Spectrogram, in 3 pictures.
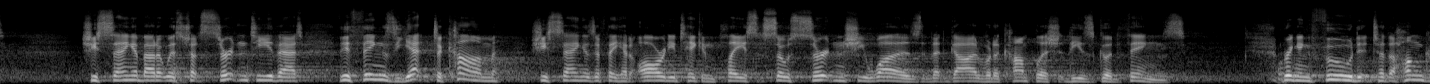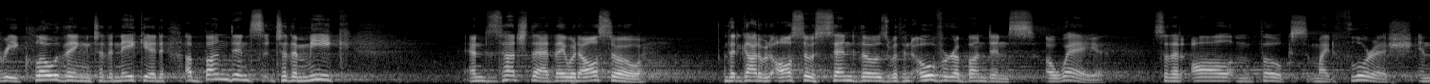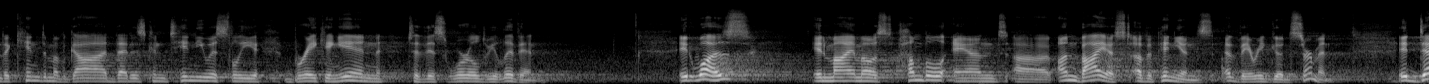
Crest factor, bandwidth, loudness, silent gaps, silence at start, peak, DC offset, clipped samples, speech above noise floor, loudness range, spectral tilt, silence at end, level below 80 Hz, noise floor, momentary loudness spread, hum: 20 dB; 14.5 kHz; -23 LUFS; none; 0 s; -4 dBFS; under 0.1%; under 0.1%; 27 dB; 6 LU; -4.5 dB/octave; 0 s; -72 dBFS; -50 dBFS; 12 LU; none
